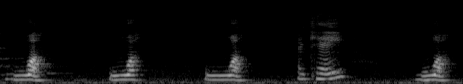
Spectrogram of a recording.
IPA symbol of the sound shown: w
